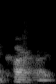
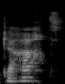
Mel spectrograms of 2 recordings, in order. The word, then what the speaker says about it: Carhartt: How do you pronounce this brand? Carhartt? Yeah, Carhartt. Oh, perfect. What did you say? But in French you say Carhartt.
